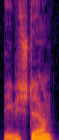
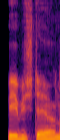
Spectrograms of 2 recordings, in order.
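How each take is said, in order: First: Hoch und steigend, überrascht; frag, als könntest du es kaum glauben; ungläubige Frage. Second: Hoher Ruf mit fallendem Ende; Mama Sonne ruft. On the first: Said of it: "konnte es nicht glauben". (ungläubig staunend) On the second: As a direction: ruf dein Kind beim Wiedersehen. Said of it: "rief Mama Sonne". (mütterlich rufend) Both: A narrator's reading.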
